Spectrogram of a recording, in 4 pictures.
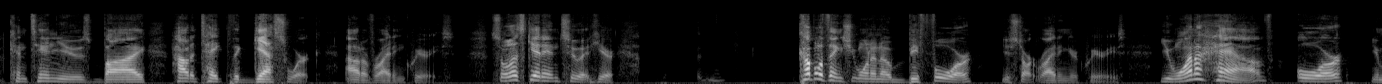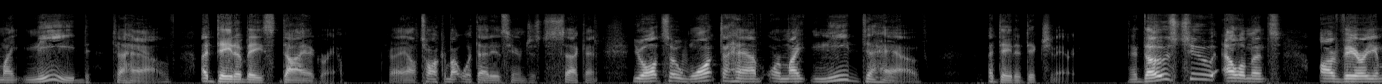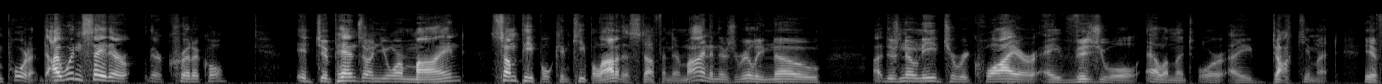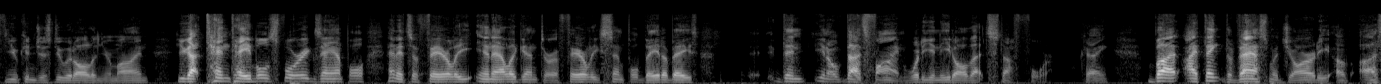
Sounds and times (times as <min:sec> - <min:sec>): Speech: 0:00.0 - 0:06.2, 0:08.0 - 0:23.1, 0:23.7 - 0:29.9, 0:30.6 - 0:55.2.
